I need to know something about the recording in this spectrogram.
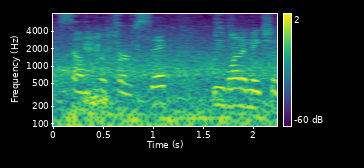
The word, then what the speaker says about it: Sikh: the most respectful way what is the pronunciation that you and the community prefer imagine if you ask everyone you might get different answers I say sick I think most everyone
